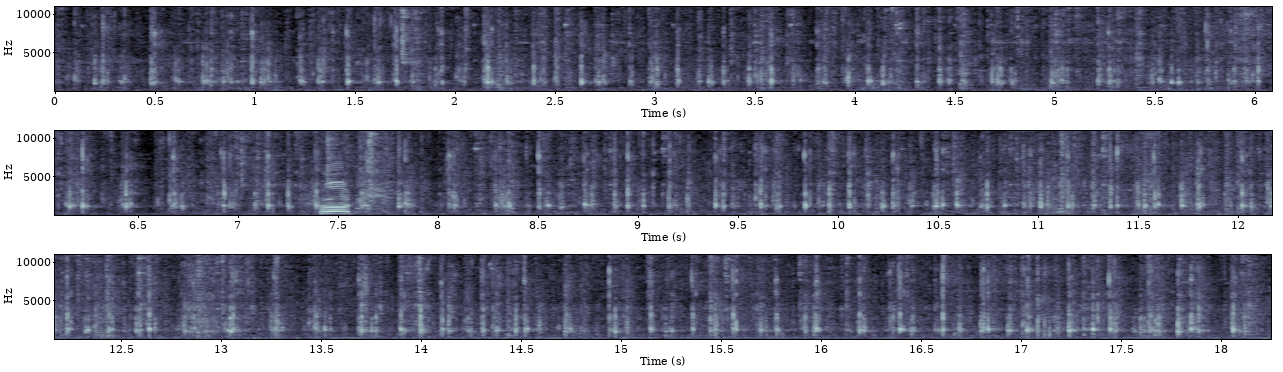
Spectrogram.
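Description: A carriage rattles and creaks as it rolls along.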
